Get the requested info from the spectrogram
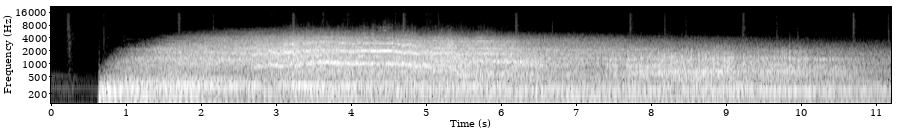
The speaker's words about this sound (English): you're going to swing a mallet that I've given you. Right. And you're going to hit the gong. So go ahead and wind her up and hit the old Gamera Gong.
